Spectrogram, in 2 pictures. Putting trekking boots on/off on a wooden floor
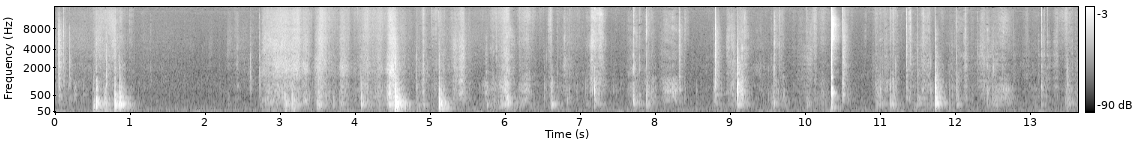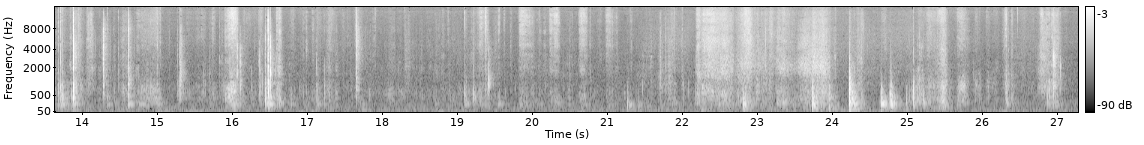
23.6 25.0

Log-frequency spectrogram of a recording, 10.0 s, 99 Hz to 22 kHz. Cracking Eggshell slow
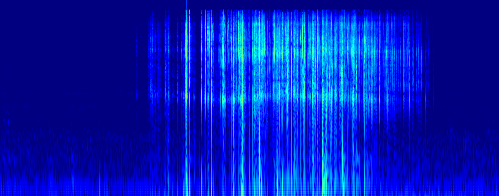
3.0 8.6

